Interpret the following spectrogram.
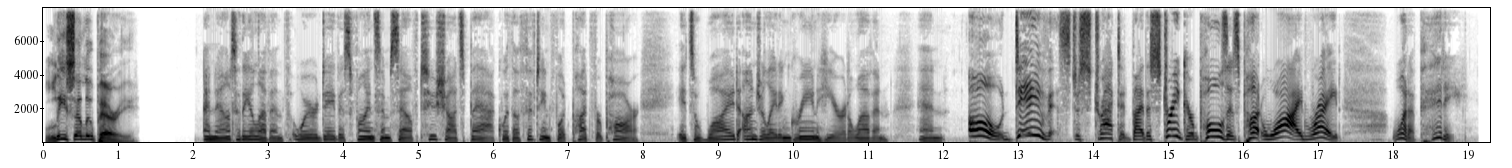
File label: golf announcer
